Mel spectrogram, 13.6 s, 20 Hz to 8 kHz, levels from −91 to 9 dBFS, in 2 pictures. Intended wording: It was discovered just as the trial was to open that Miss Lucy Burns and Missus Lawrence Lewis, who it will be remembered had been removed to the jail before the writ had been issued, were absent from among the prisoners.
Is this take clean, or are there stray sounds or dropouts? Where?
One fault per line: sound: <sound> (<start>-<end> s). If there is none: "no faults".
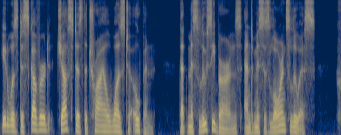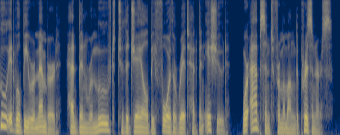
no faults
